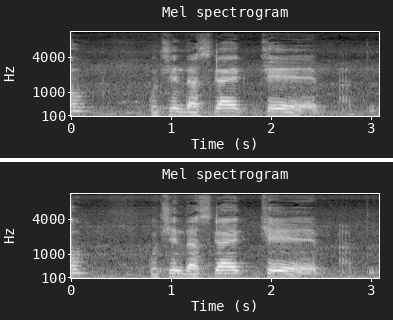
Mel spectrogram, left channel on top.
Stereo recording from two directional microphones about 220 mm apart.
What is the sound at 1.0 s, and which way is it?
A man's voice, 20° right (ahead or behind).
